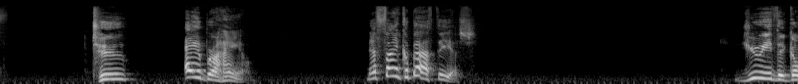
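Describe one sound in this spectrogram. An elderly man speaks slowly and deliberately into a close microphone, with long pauses.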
